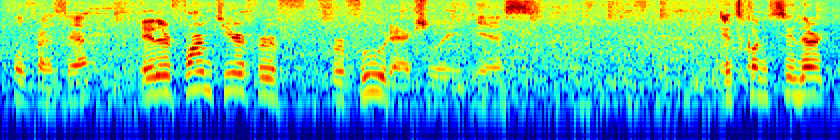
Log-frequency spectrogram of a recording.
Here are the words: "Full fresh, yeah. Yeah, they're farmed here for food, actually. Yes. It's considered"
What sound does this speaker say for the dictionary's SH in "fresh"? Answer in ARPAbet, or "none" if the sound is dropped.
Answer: S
